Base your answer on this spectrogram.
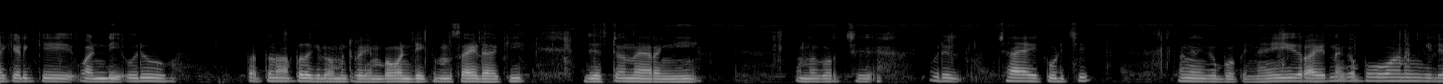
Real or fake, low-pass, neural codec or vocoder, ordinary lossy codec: real; 7.2 kHz; none; none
